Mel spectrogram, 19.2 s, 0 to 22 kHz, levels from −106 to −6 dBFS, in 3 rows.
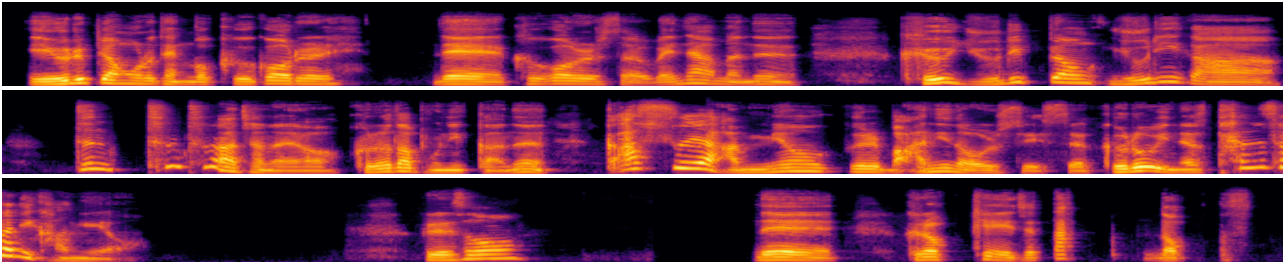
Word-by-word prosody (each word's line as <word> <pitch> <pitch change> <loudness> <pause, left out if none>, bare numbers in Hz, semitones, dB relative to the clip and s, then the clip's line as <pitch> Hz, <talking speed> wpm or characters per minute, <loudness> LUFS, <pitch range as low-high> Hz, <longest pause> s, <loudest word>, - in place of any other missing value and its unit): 예. - - +1
유리병으로 140 +1 +5
된 115 -3 -3
거 110 -1 -3
그거를 125 0 0
해 - - -19 0.4
네 120 -2 +4
그거를 125 +1 -2
써요. 115 -4 -8
왜냐하면은 115 -3 -5 0.5
그 175 +4 +4
유리병 180 - -2
유리가 115 - -3 0.4
튼 260 +1 -1 0.2
튼튼하잖아요. 105 - -1
그러다 150 +5 +2
보니까는 205 +4 -4 0.3
가스의 275 +1 +4
압력을 135 +4 0
많이 150 +2 -1
넣을 100 -6 0
수 95 0 -9
있어요. 90 0 -7
그로 175 +8 +7
인해서 110 0 -2
탄산이 315 -5 +2
강해요. 100 - -9 1.4
그래서 180 +11 +1 1.1
네. 125 -4 +5 0.3
그렇게 135 +1 0
이제 115 +1 -4
딱 190 0 -2 0.3
넣 - - -2 0.2
스 - - -18
130 Hz, 255 characters per minute, -23 LUFS, 115-175 Hz, 1.4 s, 그로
